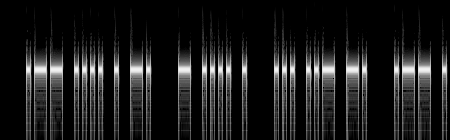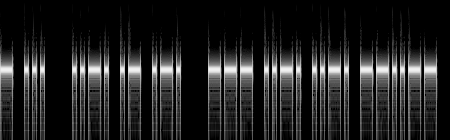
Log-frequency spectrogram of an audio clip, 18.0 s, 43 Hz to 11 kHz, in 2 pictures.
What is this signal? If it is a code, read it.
Morse code, heard as a keyed tone, about 15 wpm, 700 Hz. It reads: WHEN THE SUN WAS FAR OFF,
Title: Sentences from Top 1000 Words - Review Part 3 - 15wpm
